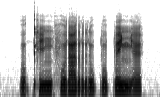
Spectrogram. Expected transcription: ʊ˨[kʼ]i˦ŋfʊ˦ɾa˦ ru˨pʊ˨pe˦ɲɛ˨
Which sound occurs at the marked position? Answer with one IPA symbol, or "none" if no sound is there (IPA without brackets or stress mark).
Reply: kʼ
